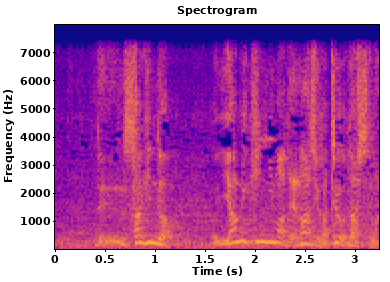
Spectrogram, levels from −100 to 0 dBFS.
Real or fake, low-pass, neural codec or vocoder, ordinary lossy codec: real; 7.2 kHz; none; none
